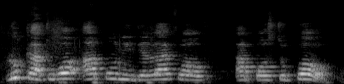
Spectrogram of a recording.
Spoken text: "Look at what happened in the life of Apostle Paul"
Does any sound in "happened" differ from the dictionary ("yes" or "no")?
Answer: yes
